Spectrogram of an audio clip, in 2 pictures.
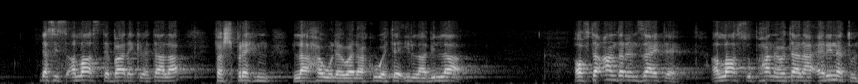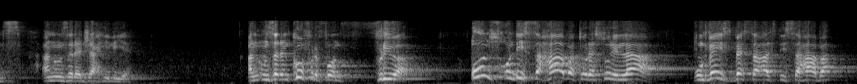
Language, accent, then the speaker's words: German; Austria; dass ich als Österreicher geboren werde. Aber dass ich Muslim bin, habe ich mir selber ausgesucht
